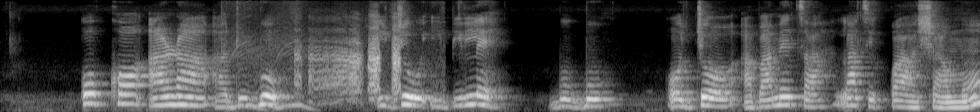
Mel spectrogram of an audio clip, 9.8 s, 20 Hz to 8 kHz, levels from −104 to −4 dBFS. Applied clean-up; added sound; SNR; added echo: none; Chicken, rooster; 8 dB; none.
